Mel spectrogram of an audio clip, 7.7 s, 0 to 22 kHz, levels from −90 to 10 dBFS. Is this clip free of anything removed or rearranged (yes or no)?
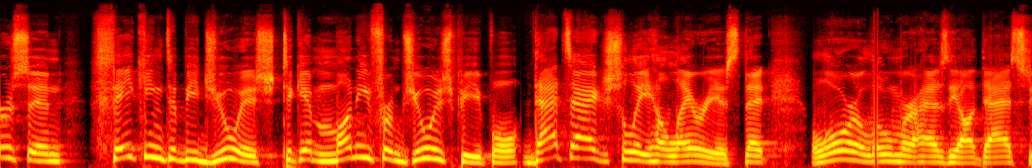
no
